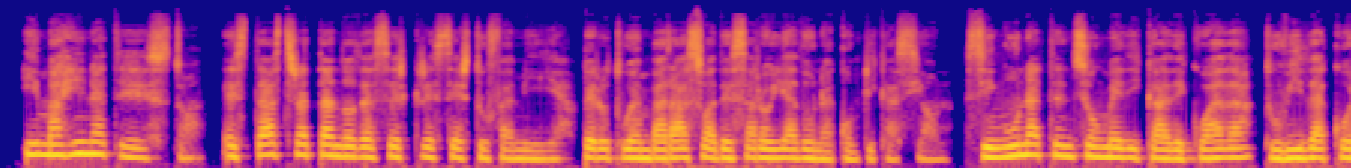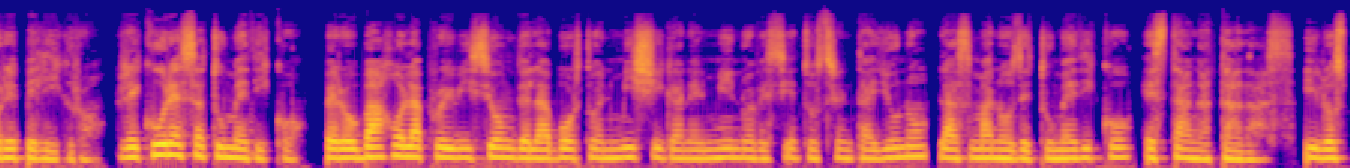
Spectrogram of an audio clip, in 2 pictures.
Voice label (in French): Espagnol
